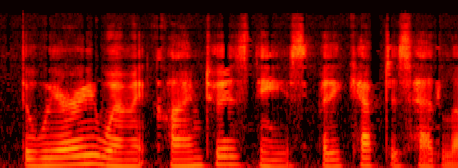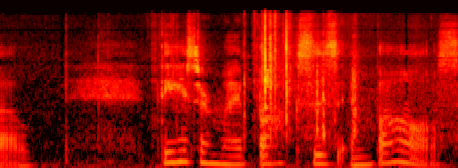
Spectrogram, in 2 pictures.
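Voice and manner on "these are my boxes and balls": quiet, soft, gently spoken, low-key. A weary figure replies to the other's remark; said quietly. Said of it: "he said quietly".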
